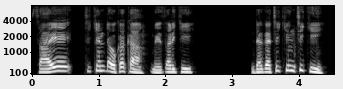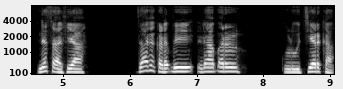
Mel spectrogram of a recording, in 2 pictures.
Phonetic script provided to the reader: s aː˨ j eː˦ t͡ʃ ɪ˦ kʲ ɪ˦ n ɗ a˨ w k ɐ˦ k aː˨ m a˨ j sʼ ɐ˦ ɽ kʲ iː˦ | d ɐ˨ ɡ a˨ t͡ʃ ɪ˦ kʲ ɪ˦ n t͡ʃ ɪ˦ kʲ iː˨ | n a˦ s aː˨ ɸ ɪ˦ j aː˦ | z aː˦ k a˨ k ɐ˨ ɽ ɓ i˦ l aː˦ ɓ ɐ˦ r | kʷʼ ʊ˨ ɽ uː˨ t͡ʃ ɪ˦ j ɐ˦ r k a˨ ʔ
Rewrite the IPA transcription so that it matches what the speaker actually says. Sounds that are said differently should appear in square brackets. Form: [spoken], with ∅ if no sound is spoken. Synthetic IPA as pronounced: s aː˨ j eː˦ t͡ʃ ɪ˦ kʲ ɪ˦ n ɗ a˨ w k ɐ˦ k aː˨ m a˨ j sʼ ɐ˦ ɽ kʲ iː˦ | d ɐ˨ ɡ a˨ t͡ʃ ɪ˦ kʲ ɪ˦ n t͡ʃ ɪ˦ kʲ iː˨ | n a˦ s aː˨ ɸ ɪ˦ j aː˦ | z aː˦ k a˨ k ɐ˨ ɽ ɓ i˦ [ɽ] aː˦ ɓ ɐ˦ r | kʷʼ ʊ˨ ɽ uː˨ t͡ʃ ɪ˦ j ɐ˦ r k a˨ ʔ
